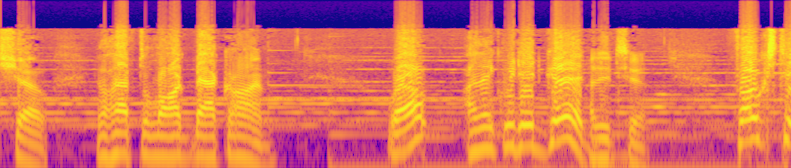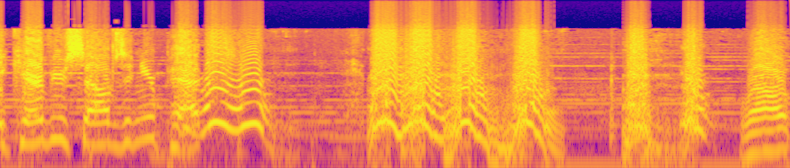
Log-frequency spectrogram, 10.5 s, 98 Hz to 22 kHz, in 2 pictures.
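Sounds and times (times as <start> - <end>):
speech: 0.1 - 1.9, 2.6 - 10.5
dog barking: 6.7 - 10.0.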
